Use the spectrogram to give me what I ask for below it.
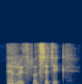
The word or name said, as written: erythrocytic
